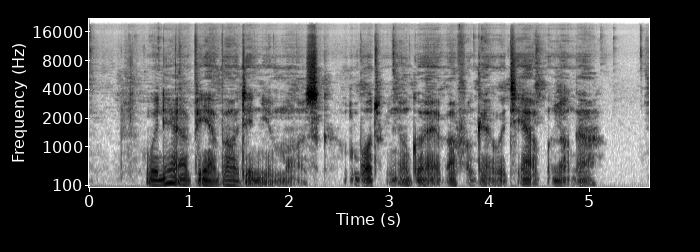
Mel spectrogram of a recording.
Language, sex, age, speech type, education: Nigerian Pidgin, male, 30-45, spontaneous, tertiary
